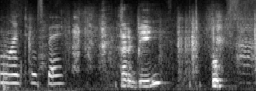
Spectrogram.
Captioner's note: mutters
